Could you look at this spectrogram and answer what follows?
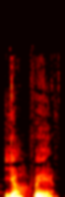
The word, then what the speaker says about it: Yahweh: Nagu öeldud, uurijad arvavad, et Jumala nime on õigem hääldada Yahweh.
